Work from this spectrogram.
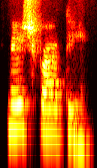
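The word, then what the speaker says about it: נשבעתי: okay, And then the ayin is silent. Bati. Bati, Nish bati. Nishvati, Right?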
